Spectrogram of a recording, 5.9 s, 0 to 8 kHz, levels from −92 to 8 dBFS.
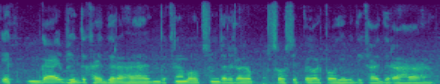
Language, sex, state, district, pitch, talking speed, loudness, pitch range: Hindi, male, Jharkhand, Palamu, 140 Hz, 195 wpm, -14 LUFS, 135-145 Hz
